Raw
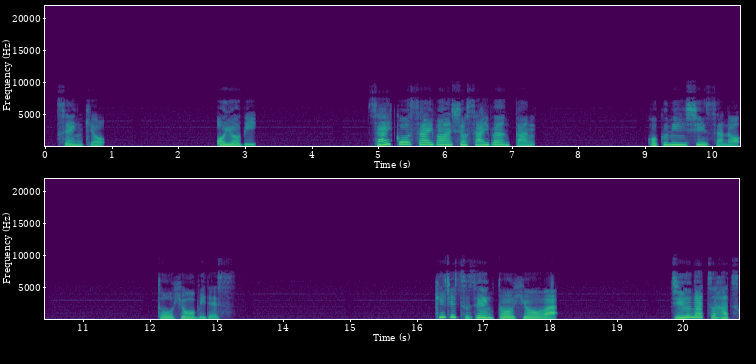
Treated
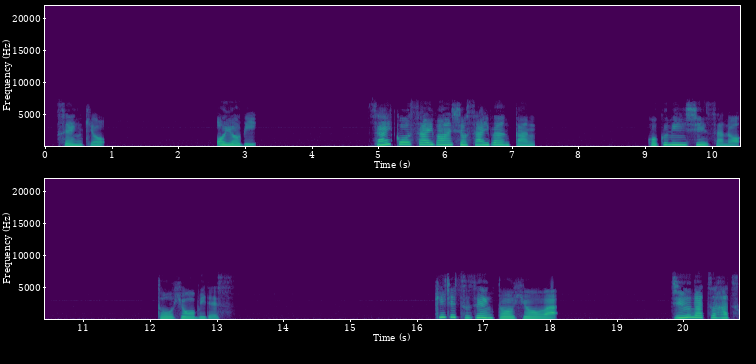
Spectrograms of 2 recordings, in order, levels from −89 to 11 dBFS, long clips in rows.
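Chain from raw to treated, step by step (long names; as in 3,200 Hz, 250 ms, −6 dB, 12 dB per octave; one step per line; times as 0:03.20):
low-pass filter 5,300 Hz 24 dB per octave
level −7 dB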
